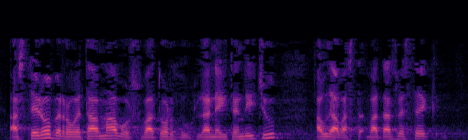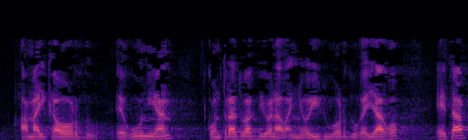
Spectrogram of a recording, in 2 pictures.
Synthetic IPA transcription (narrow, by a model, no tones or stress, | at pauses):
ast̪e̞ɾo̞βe̞ro̞ɣ̞e̞jt̪amaβ̞o̞st̪βat̪o̞ɾðulane̞ɣ̞it̪e̞nd̪it̪u | awðabat̪azβe̞st̪eek | amajkao̞ɾðue̞ɣ̞uniaŋ | ko̞nt̪ɾat̪uak̚d̪io̞naβajɲo̞iɾuo̞ɾðuɣ̞e̞jaɣ̞o̞ | e̞t̪a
